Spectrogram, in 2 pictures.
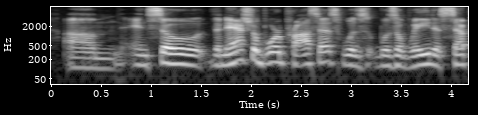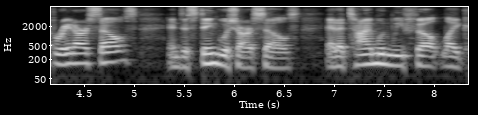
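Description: A man speaks with an Upper Midwest accent. His medium pitch keeps a fairly even intonation. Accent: Upper Midwest American. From southeast Wisconsin, Milwaukee suburbs. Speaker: high school history teacher. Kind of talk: interview. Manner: hesitant with many fillers.

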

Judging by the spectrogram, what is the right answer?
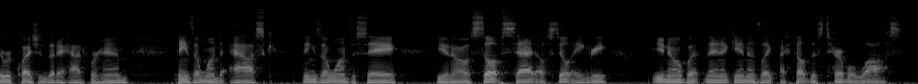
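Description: A man with an American accent, very deep and low in pitch, monotone and flat, at a fairly quick pace in a very clean recording with a silent background. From Southern California (805 area code). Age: 30s. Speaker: small business owner. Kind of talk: casual interview chat.

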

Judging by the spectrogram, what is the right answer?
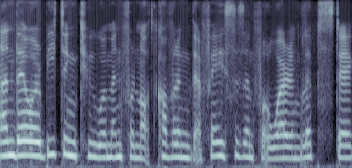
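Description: On a very clean, dry, close recording with a silent background and no echo, a woman with an Afghan accent speaks at a moderate pace in a fairly high, monotone, flat voice. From Afghanistan. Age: 30s. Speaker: human rights researcher and reporter. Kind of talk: interview. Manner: halting.

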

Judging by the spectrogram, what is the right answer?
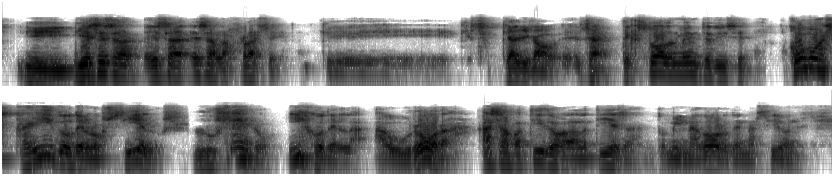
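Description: Speaking at a fairly slow pace, a man with a fairly high pitch makes very wide pitch swings and shows vocal fry. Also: hardly any pauses. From Bolivia, Oruro. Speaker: podcast host and author. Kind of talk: casual interview conversation. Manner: halting, repeating words.

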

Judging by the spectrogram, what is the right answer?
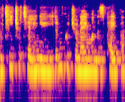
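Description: A woman speaks at a medium pitch with a South African accent. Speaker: money coach. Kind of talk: interview.

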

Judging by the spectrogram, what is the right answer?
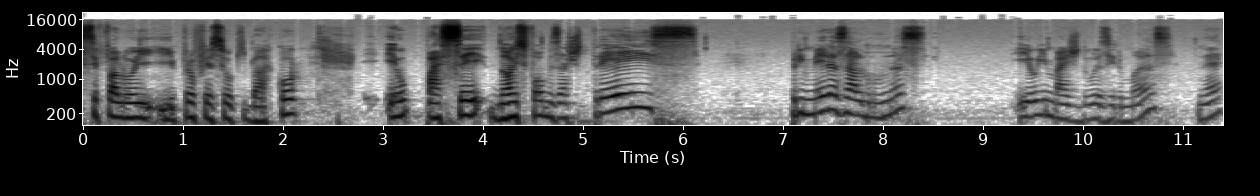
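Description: Speaking very slowly with long, frequent pauses, a woman uses a fairly low, dark and mellow voice with ordinary pitch variation. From Brazil, Piauí (Northeast). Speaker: retired teacher and educator. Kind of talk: interview testimony. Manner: halting.

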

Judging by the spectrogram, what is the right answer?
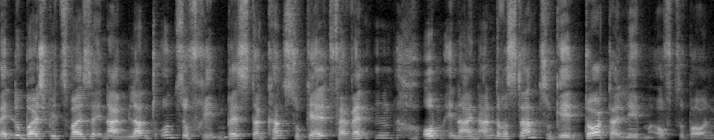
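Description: A man speaks in a high-pitched voice with lively intonation, hardly pausing at all. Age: 30s. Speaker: podcaster. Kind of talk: solo monologue. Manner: casual, frequent fillers.

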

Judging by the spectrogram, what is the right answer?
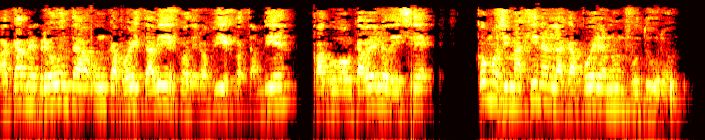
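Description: Speaking at a fairly quick pace, a man with a high pitch keeps his intonation fairly even. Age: 60s. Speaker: interviewer, capoeira teacher. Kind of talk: interview. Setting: video call.

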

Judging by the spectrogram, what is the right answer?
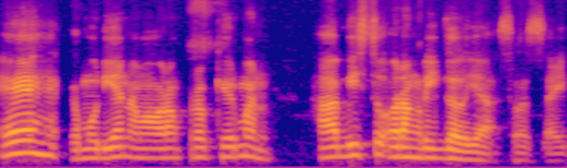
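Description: A man's fairly high voice, an unremarkable speaking voice at a moderate pace with ordinary pitch variation, on a very clean recording with a silent background. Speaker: podcast co-host, sales professional. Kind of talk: casual chat.

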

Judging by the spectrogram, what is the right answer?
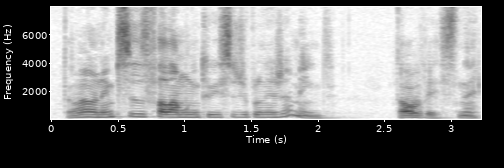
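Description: A man rattles off words very fast, fairly high in pitch, with ordinary pitch variation. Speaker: nutritionist. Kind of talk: interview.

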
